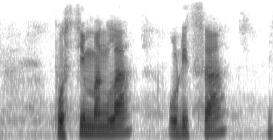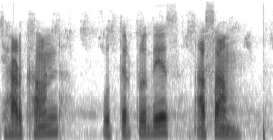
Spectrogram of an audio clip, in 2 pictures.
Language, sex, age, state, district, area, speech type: Santali, male, 30-45, West Bengal, Malda, rural, spontaneous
